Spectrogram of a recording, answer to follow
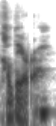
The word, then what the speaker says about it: caldera: know I want to call it Calderon Caldera I you know what it is because I've read about this stuff and I just sort of skipped over the word and I never really learned pronunciation for it and then it was only recently that I heard people talking about it and they said Caldera so that's why so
